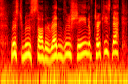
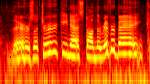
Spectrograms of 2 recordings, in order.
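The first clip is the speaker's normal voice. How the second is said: slow, louder sheep call; 2 semitones higher, 5 dB louder than usual. Acted. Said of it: "Sheep called".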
